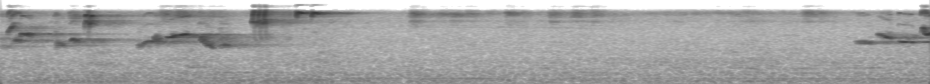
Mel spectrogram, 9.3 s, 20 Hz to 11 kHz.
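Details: Eurasian blackbird singing around 4:30am in an echoing backyard, recorded with an HTC Desire: a few warbled whistles and high squeaks in the first three seconds, then a long hushed pause before a short phrase returns.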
